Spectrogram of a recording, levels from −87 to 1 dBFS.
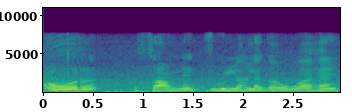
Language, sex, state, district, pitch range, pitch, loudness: Hindi, female, Haryana, Rohtak, 195-220 Hz, 210 Hz, -15 LUFS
